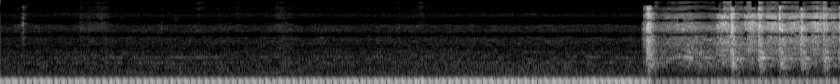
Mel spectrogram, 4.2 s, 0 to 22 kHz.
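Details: 2008 Buick Lucerne 3.8 crank no start: even starter cranking about three turns a second with no firing, scanner shows zero rpm; cam and crank signals scoped at ignition module, module faulty.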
